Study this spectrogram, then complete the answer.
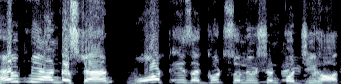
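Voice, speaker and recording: In a dry, close recording with no echo, a man speaks at an extremely high pitch with lively intonation. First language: not English. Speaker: street debater. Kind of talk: heated debate. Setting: outdoors.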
